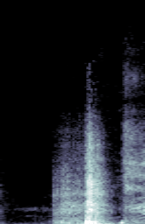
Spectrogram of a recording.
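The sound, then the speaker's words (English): A chair seat with a person on it suddenly drops about a foot with a sharp, loud clunk after a brief rustle, followed by a smaller knock and lingering creaky shuffling. “It looked like you dropped a whole foot. Yeah, I went down a whole foot.”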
